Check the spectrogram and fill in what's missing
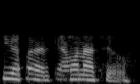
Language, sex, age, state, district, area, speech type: Bengali, female, 18-30, West Bengal, Hooghly, urban, conversation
